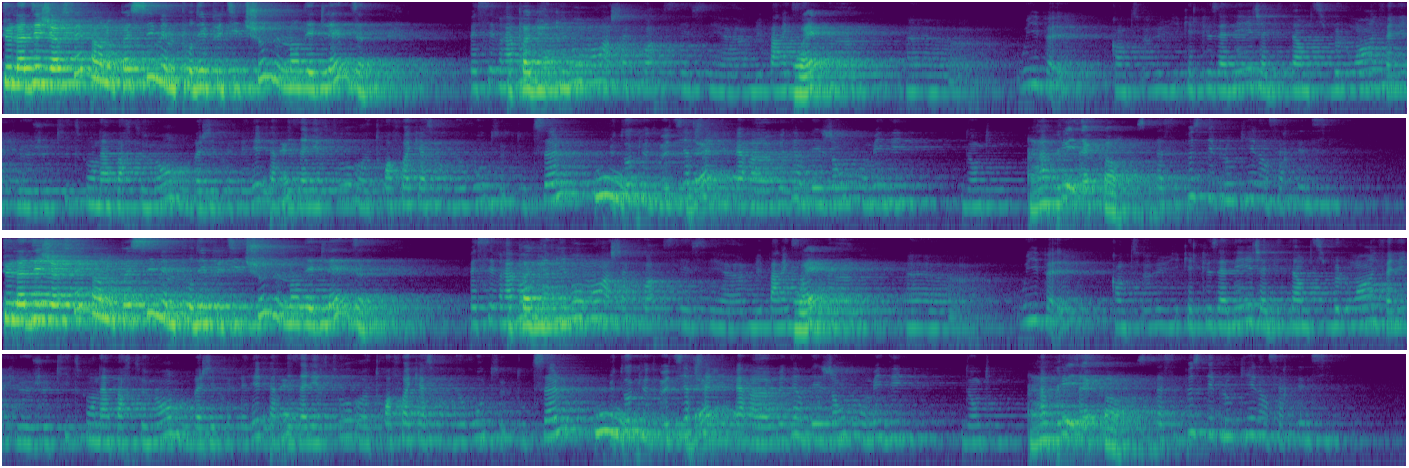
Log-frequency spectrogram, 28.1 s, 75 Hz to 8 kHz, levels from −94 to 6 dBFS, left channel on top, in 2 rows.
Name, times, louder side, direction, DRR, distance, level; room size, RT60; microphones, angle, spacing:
voice 1, 0.0-3.7 5.2-5.7 7.9-8.2 20.0-20.3 21.0-21.1 24.3-25.2, left 1 dB, 25° left, 3 dB, 0.6 m, -21 dB
voice 2, 4.7-8.5 9.0-9.8 10.1-10.8 11.1-19.8 20.1-23.1 23.6-23.9 24.4-24.9 25.6-27.4, right 1 dB, 15° right, 3 dB, 0.7 m, -37 dB
12.0 x 9.6 x 4.2 m, 2.3 s
head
